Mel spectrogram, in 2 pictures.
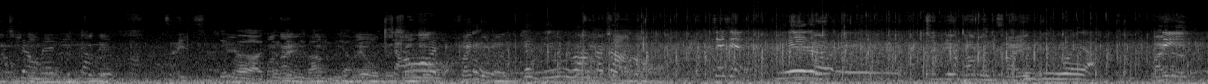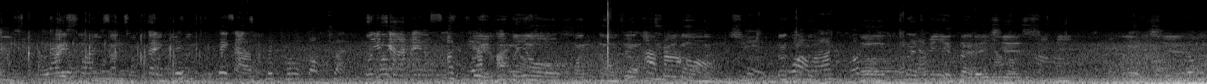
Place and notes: anti–nuclear power, in front of the Plaza, Broadcast sound and traffic noise, Sony PCM D50 + Soundman OKM II
6 September, ~21:00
